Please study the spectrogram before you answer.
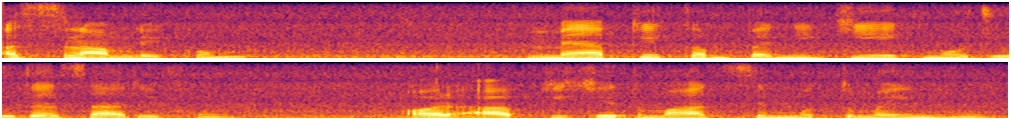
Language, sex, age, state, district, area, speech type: Urdu, female, 18-30, Delhi, North East Delhi, urban, spontaneous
